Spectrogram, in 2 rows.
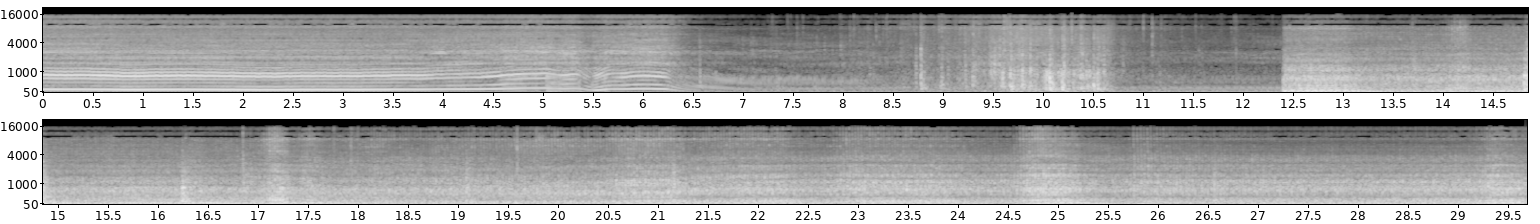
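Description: A chainsaw runs at full throttle cutting into a tree trunk, its pitch wavering before it stops about six seconds in; a few seconds later come cracks and a crash as the tree goes over. From about twelve seconds in, a Caterpillar 518 skidder's diesel engine runs steadily with scattered knocks and rattles.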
